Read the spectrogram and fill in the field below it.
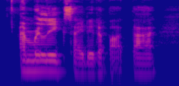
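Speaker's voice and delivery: normal talking voice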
